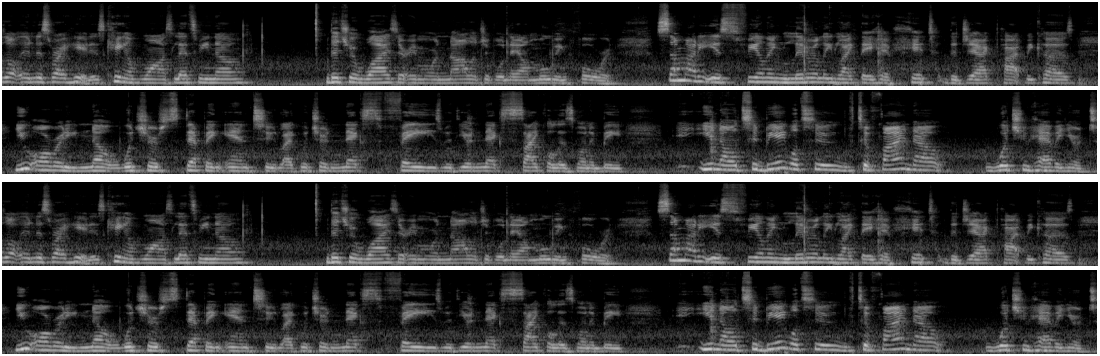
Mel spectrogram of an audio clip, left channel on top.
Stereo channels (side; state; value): both; normal; correlation 0.94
